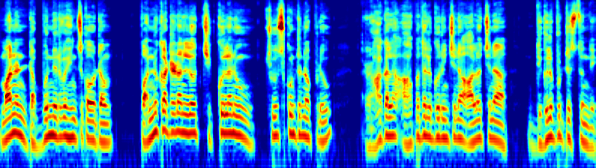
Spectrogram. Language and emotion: Telugu, fearful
